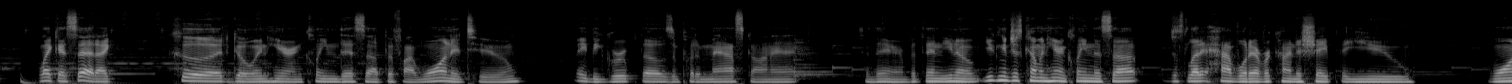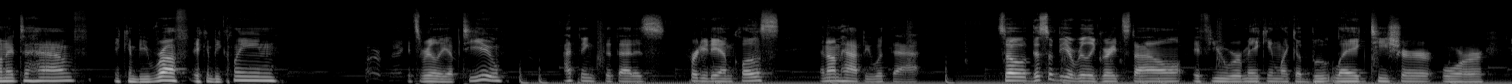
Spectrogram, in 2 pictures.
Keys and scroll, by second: 6.8 super+g, 20.7 v, 20.9 space, 21.7 super+=.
